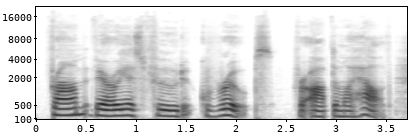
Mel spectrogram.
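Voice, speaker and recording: Against a quiet background, a woman with an unremarkable speaking voice and medium pitch talks at a fairly slow pace, the sound dry and close with no echo. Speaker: podcast host, dietitian. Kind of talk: solo podcast, educational talk.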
